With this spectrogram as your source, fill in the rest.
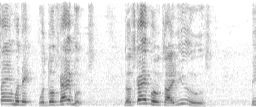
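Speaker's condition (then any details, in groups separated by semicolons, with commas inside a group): Cerebral palsy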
